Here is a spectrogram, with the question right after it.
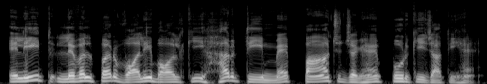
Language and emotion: Urdu, neutral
